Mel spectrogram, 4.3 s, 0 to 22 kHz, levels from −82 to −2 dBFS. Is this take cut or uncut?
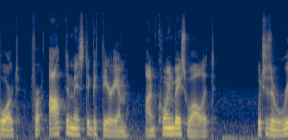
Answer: uncut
